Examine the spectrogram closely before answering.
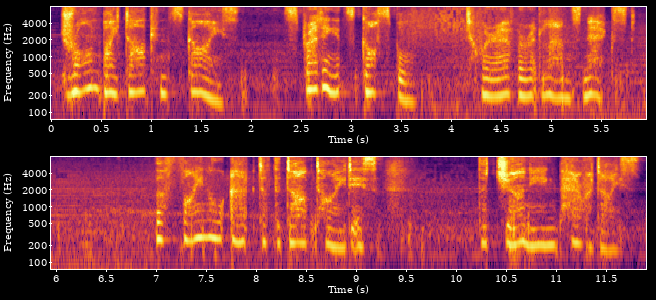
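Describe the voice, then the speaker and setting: A woman playing a solemn young former warrior in a video game, speaking in a measured, formal way with some breathiness. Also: fairly high pitch, darkish tone, close to an everyday voice. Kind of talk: scripted video game dialogue.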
